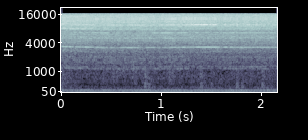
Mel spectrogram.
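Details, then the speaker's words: Air-driven dental handpiece running with high-pitched whine and water spray hiss as a rebuilt DCI disc-style universal foot control is depressed; drive air and water spray work simultaneously, no air leaking from the foot control. "okay now let's see this one functioning good with a depress on the foot control we get good drive air we get water spray simultaneously"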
